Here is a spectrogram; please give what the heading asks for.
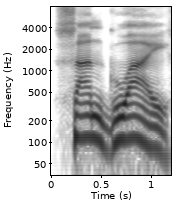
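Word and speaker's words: Sangay: Towering over the region is a volcano named Sanange, pronounced Sanuay, still active today.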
